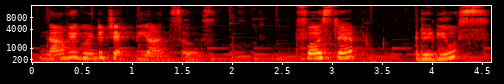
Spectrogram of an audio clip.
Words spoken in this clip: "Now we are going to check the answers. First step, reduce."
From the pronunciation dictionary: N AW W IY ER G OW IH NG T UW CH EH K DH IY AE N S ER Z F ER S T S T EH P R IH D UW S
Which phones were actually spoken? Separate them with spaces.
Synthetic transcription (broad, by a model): N AW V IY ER G OW IH NG T UW CH EH K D IY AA N S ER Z F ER T S T EH P R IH D UW S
